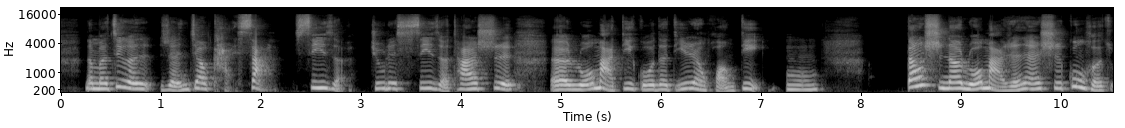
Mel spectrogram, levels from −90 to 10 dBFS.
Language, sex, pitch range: Chinese, female, 195-260 Hz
